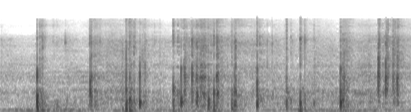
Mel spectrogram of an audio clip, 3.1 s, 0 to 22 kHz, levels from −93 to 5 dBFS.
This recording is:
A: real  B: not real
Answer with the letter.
B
